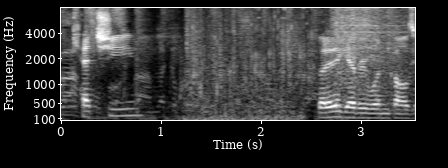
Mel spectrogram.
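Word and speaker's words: Cait Sith: I'm theum yeah it's supposed to be catchy but you'll sound like an ass if you say that right so I think you can say Kate Sith and no one's ever going to judge you a lot of Gaelic words are like that the days before voice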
